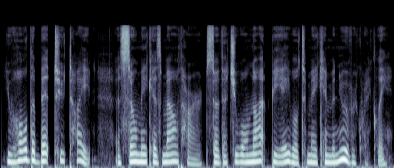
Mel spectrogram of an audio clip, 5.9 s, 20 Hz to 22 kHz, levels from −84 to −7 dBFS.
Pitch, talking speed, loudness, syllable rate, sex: 170 Hz, 245 wpm, -19 LUFS, 5.2 syllables/s, female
